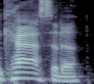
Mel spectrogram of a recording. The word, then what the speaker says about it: Casada: Cassida. Yeah, Glenn Cassid. Glenn Cassida.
